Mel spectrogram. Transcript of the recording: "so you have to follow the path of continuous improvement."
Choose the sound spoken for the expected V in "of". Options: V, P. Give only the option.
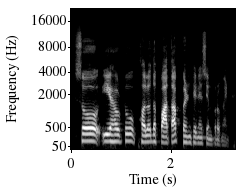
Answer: P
